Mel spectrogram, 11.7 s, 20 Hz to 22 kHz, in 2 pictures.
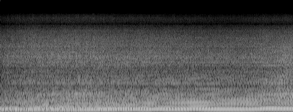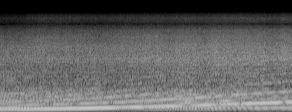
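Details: ZR1 on the dyno on straight 93 fuel with DSX fuel system, after coil plugged back in and a little timing added: strong even full-throttle pull, rising note, no stumble or misfire.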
